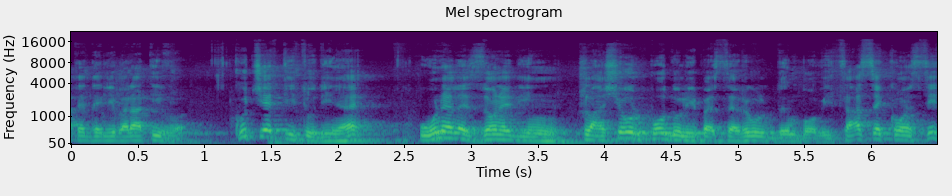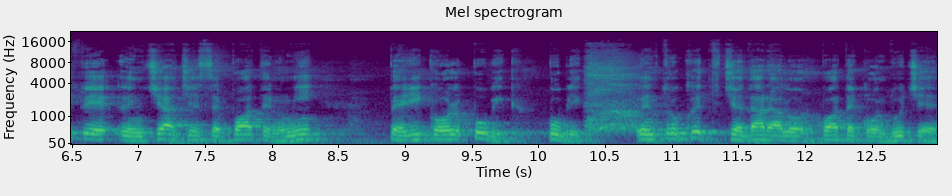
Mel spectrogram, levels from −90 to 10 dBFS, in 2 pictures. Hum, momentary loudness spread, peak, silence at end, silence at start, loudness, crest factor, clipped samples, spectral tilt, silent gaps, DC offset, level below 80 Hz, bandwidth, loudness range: none; 8 LU; -8 dBFS; 0 s; 0 s; -25 LUFS; 16 dB; under 0.1%; -5.5 dB/octave; none; under 0.1%; -54 dBFS; 16 kHz; 2 LU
